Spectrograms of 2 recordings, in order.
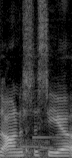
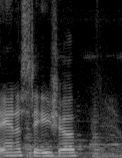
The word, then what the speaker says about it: Anastasia: There was a girl that went to my school, her name was Anastasia. Unfortunately, everyone mispronounced it and said Anastasia or something like that, but her name is so beautiful.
